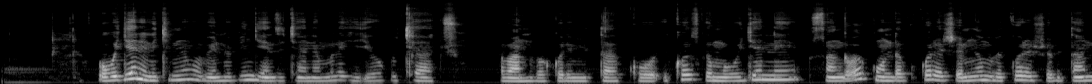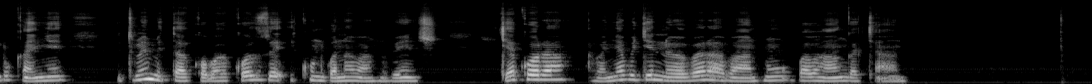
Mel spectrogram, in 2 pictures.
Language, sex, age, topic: Kinyarwanda, female, 36-49, education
